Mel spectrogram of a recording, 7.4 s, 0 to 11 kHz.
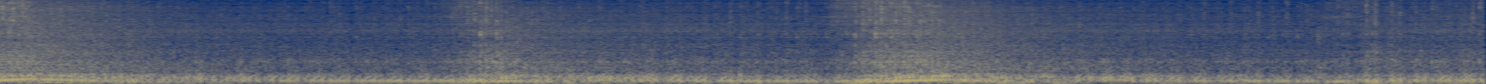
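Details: Lowrider V8 after the dipstick oil leak repair, now no longer leaking from the dipstick: steady, even idle with a deep, low burble and only brief blips, nothing rough or misfiring. It reaches idle faster than before. Normal idle.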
